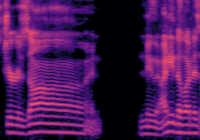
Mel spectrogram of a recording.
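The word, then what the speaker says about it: Jer'Zhan Newton: It's Gervon Newton.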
